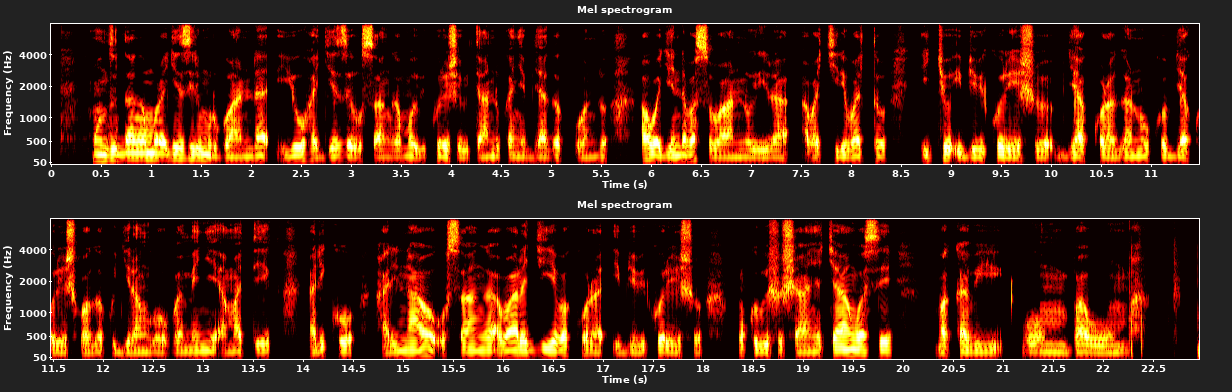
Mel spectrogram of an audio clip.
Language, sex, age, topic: Kinyarwanda, male, 18-24, education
